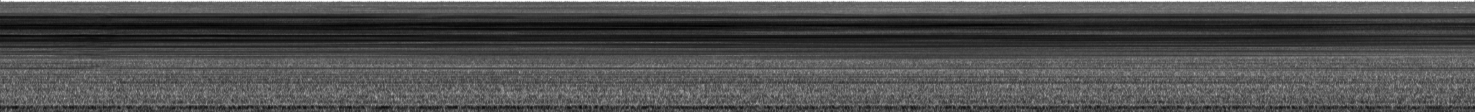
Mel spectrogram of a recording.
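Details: AHU soft starter: strong, constant low hum with a buzzy edge, unchanging; loud electrical humming from the soft starter, cause not clear.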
